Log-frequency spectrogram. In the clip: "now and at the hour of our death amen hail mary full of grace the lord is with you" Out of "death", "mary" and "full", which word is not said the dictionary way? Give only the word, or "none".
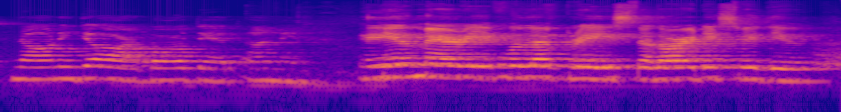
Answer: death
